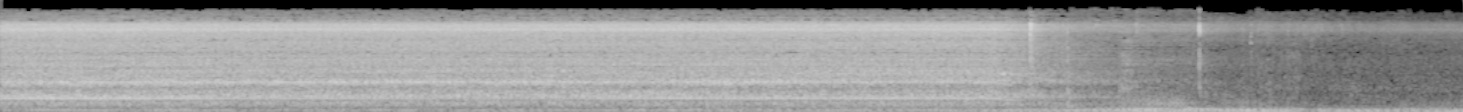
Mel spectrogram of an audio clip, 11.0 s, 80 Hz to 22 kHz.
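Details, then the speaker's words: Yamaha Aerox scooter after riding through flood water, extra radiator fan (normally on at 82°C, off at 80°C) forced on: steady, even whir with no rattle or scrape until it spins down; fan works normally. "suaranya pun mesti sama enggak ada suara yang aneh menandakan kalau si extrafan ini punya kerusakan atau sejenisnya"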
